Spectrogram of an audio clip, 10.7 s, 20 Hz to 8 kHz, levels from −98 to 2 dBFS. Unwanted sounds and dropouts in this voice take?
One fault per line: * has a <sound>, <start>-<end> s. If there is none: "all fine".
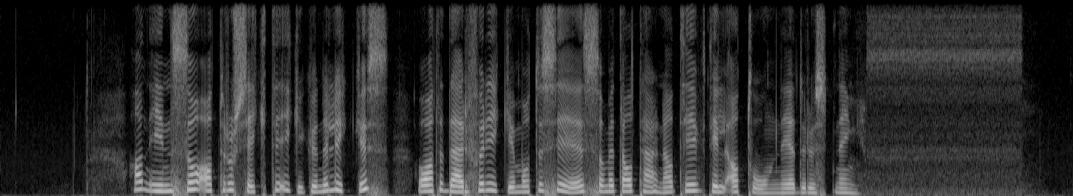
all fine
